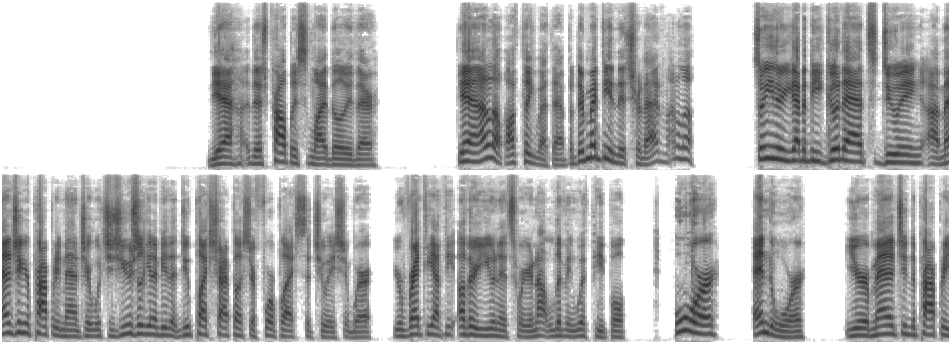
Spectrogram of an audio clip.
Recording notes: This was a live class recorded. Anchorage, Alaska. The live in-person version.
